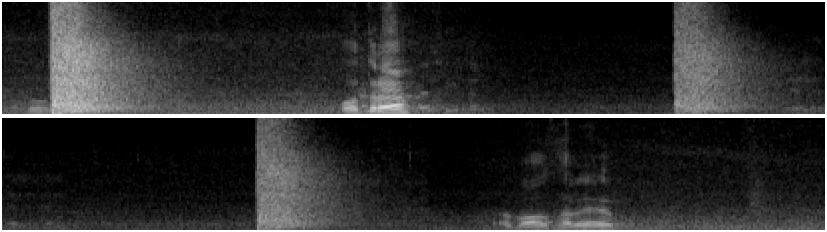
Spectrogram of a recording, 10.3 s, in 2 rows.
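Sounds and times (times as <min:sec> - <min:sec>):
low hum: 0:00.0 - 0:10.2
speech: 0:00.2 - 0:00.6, 0:02.1 - 0:02.8
rifle shots fired at glass: 0:00.3 - 0:01.0, 0:04.2 - 0:04.9, 0:06.7 - 0:07.4.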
